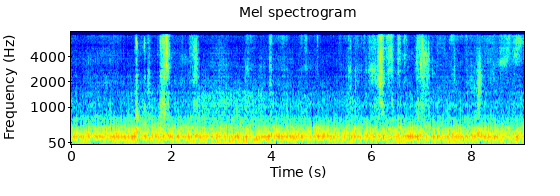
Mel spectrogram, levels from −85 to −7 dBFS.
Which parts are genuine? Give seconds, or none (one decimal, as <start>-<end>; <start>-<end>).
none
